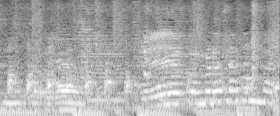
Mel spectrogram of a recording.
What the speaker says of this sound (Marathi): मोठा कोंबडा पण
